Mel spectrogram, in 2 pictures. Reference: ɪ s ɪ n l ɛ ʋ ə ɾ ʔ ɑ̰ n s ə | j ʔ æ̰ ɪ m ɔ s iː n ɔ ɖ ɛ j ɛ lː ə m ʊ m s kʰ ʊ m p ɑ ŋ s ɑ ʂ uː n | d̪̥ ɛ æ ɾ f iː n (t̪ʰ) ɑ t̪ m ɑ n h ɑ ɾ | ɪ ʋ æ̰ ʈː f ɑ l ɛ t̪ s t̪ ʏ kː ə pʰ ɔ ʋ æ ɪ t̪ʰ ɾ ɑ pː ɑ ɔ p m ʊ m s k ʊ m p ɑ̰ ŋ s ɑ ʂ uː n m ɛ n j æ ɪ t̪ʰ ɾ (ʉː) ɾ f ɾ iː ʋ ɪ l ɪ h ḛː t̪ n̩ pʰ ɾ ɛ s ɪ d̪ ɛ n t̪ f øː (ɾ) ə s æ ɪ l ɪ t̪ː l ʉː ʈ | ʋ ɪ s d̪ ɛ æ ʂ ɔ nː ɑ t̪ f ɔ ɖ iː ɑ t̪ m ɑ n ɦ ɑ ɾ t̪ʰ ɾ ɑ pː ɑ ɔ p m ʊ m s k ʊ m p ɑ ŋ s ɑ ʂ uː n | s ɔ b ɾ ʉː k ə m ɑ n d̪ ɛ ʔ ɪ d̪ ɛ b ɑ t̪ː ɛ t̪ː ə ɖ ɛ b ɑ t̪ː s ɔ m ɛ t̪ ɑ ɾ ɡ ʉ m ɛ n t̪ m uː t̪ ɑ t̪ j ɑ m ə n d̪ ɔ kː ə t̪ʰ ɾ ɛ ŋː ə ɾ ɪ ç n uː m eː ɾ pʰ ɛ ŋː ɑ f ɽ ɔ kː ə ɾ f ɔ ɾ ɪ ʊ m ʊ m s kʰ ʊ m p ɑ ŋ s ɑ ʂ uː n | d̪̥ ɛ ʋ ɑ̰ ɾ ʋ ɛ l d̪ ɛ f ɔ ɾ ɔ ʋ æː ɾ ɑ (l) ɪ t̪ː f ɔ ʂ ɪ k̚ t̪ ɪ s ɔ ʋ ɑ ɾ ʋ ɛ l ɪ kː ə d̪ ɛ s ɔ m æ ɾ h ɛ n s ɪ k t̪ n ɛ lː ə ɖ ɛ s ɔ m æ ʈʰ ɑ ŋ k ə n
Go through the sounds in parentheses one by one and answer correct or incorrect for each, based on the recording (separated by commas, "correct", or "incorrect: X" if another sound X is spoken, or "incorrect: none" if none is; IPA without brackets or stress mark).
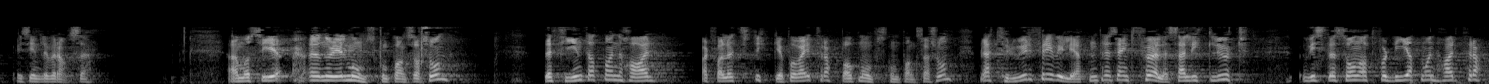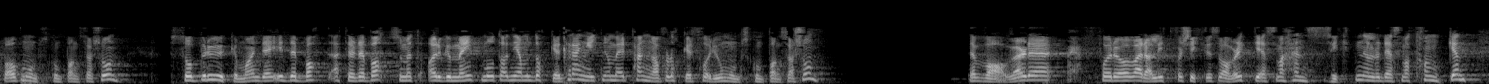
incorrect: t̪, correct, incorrect: l, correct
